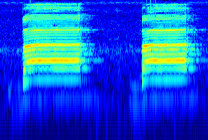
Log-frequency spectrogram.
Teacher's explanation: اوپر والے ہونٹ اور نیچے والے ہونٹ کو اگر ہم ملا کر پڑھیں تو اس سے با بنتا ہے۔ یہ بات ہمیشہ یاد رکھیے گا کہ با کو جب با کے لیے ہم ہونٹ ملائیں تو ہمیشہ جو ہونٹوں کی تری ہے یہ تری سے ادا ہونا چاہیے، اس لیے اس کا حروف بحری بھی کہا جاتا ہے۔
